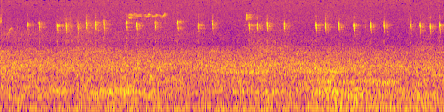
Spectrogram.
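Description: Faint lakeside ambience: small birds chirping in short, irregular high chirps, with a brief high trill about two and a half seconds in, over a low steady background rumble.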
